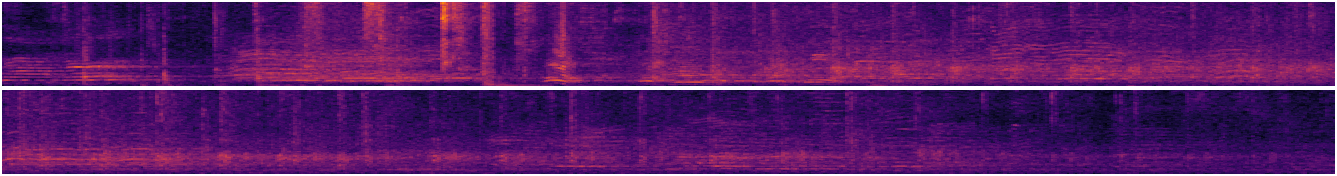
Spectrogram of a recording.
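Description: A large crowd cheers and applauds in a big echoing hall, then slowly quiets down.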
